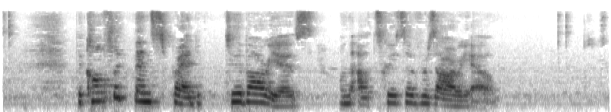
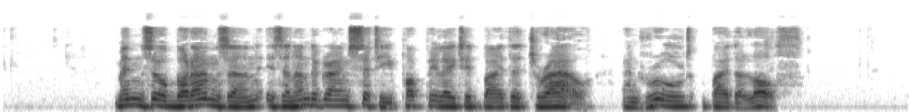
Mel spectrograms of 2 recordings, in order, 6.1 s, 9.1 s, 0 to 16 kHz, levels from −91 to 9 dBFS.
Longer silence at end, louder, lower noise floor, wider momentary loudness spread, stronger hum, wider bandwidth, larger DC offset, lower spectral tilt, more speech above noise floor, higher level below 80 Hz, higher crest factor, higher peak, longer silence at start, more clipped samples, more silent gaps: about the same, 1.2 s vs 1.1 s; about the same, -16 LUFS vs -18 LUFS; second, -55 dBFS vs -72 dBFS; first, 14 LU vs 11 LU; neither; first, 11.5 kHz vs 7.4 kHz; neither; about the same, -4.5 dB/octave vs -5.5 dB/octave; second, 39 dB vs 55 dB; second, -64 dBFS vs -56 dBFS; about the same, 16 dB vs 16 dB; about the same, -2 dBFS vs -4 dBFS; second, 0.45 s vs 1.15 s; neither; neither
